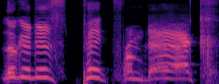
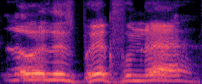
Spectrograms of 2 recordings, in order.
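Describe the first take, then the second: First: Slow, rough gravelly delivery. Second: Rough gravel-voiced shout, slow; gravelly voice. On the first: Pretend. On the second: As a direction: bark it out gritty and strained. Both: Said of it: "with the most gravelly voice you can".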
